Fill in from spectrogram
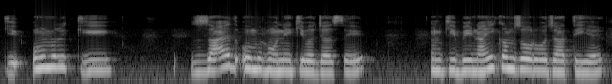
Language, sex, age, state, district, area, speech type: Urdu, female, 30-45, Delhi, South Delhi, rural, spontaneous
